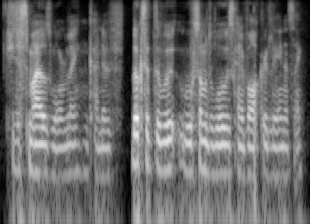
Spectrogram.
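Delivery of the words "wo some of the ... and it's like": normal talking voice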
